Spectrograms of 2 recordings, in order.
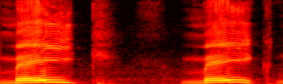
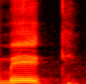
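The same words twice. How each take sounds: First: "make" with a full ei glide; corrected pronunciation. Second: "make" with a short pure e; wrong pronunciation. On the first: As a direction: glide the vowel in "make", a bit louder. ("make" টানা এই স্বরে, মেইক) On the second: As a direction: say "make" like mek, no glide. ("make" ছোট এ দিয়ে, মেক) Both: Shown as a demonstration. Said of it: "Not make".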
